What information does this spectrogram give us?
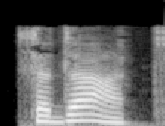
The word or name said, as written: sadat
